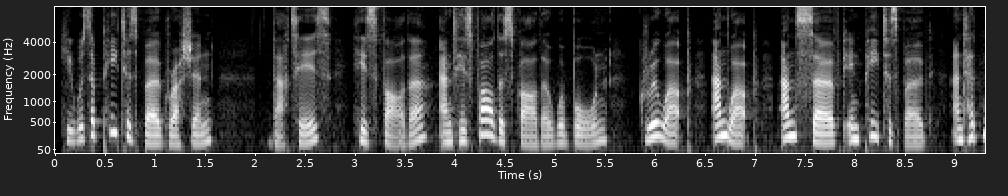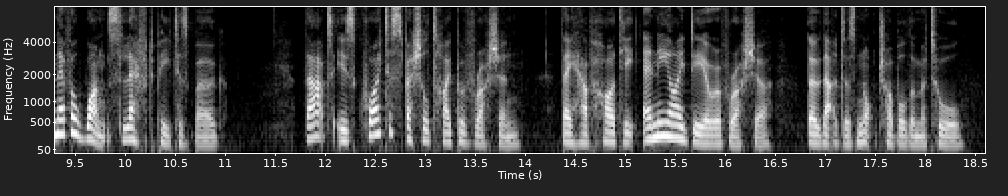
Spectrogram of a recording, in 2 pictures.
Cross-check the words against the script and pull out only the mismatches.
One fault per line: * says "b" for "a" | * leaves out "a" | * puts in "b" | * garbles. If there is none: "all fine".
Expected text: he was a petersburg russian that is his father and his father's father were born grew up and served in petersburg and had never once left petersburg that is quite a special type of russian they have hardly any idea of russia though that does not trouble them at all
* puts in "up and"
